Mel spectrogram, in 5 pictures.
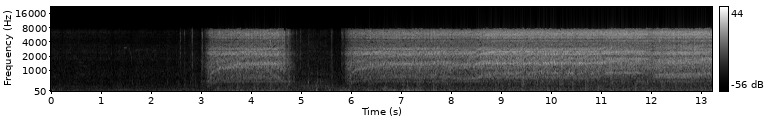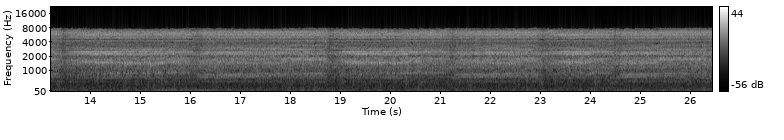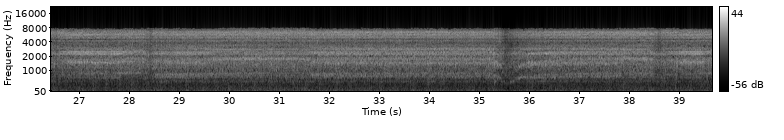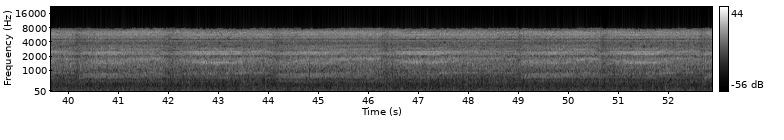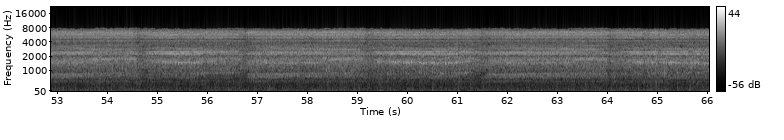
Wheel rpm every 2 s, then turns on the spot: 0, 60, 60, 130, 190, 220, 220, 210, 210, 220, 220, 220, 220, 220, 220, 230, 210, 170, 200, 220, 220, 220, 220, 220, 220, 220, 220, 220, 220, 220, 210, 220, 210.
4-6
